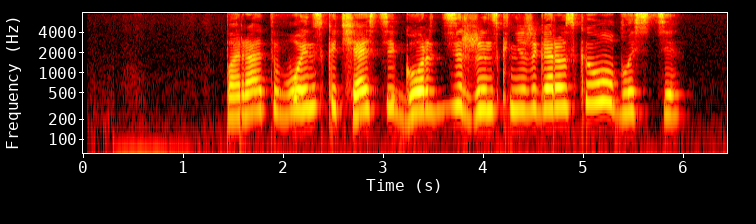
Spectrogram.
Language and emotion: Russian, positive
